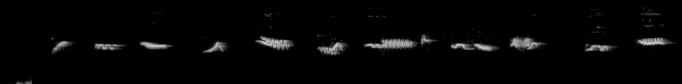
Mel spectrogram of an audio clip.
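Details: Song of a creamy-bellied thrush: separate clear whistled notes and short warbles, varied in shape, spaced roughly half a second apart with brief gaps between them.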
